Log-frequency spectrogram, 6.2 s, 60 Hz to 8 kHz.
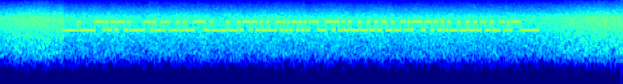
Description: RTTY (45.45 baud, 850 Hz shift), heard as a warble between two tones, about 1800 Hz centre, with radio static. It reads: HB5K 449 1273 1273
